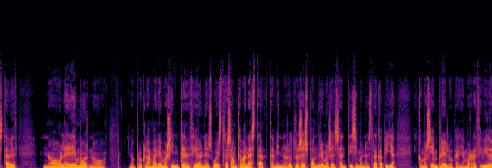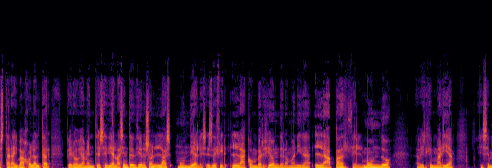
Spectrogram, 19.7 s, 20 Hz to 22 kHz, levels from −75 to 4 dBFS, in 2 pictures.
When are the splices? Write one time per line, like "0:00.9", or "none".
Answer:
none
